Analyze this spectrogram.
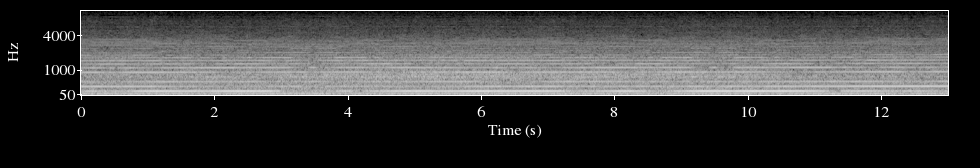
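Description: A race car engine drones at high speed, steady with slight changes in pitch.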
